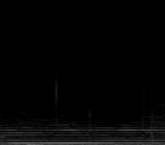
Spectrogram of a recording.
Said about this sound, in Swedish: Oj, det är en gammal ångbåt som åker där ute på älven.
